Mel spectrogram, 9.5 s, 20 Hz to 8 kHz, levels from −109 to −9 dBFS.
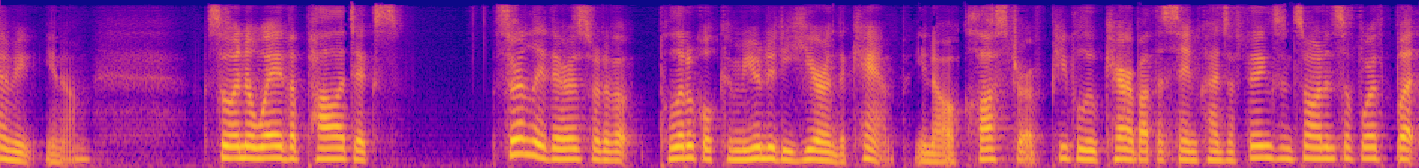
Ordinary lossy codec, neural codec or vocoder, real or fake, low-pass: AAC, 32 kbps; codec, 16 kHz, about 1 kbps, DyCAST, with the encoder's durations; fake; 7.2 kHz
